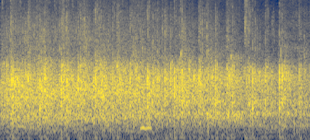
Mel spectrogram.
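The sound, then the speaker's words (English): A church audience applauds the worship team during a morning service, giving steady, dense clapping that holds at an even level for several seconds before easing slightly at the end. “And so let's just give a round of applause just for the worship this morning.”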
